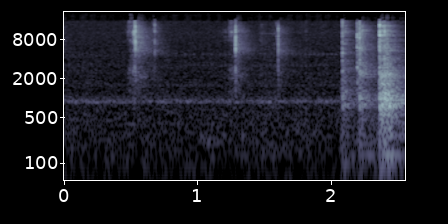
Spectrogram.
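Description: Scissors trim hair during a DIY layered haircut at home, with a few sparse, crisp snips, then a quick close burst of cuts near the end, no voices.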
